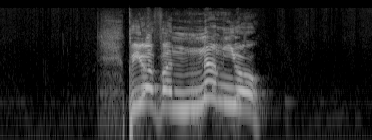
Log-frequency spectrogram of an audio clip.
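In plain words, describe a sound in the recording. A man speaks with animation, close into a microphone.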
